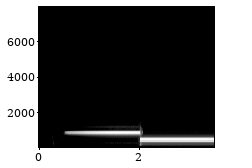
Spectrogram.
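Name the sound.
radio dispatch alert tone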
